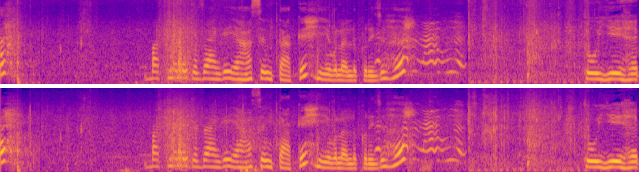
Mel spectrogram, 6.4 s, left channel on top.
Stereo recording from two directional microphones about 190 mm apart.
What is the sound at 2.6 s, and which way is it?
Speech, 10° right (ahead or behind).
